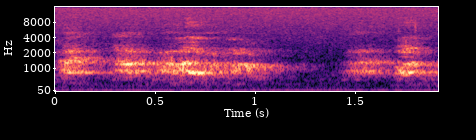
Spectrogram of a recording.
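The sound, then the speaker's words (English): A person's own pet dogs bark, muffled and fairly quiet, in two bursts with a short lull between them. No one is speaking over the barking. “Sorry, my dogs are barking because they're brain damaged.”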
